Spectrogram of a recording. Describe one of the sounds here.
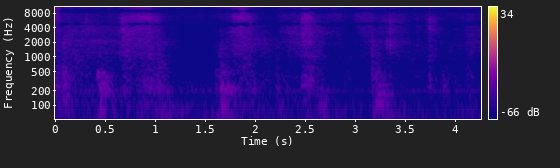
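A wooden board knocks lightly as a man handles it.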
